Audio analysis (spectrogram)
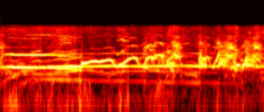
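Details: Greyhounds howl with long sustained tones, one held steady underneath. Others swoop up and down in wavering, rolling cries that grow busier toward the end.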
